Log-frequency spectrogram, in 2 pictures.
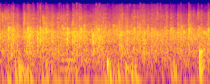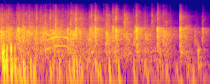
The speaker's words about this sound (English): Well, let's give these guys a round of applause. Thank you, guys.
